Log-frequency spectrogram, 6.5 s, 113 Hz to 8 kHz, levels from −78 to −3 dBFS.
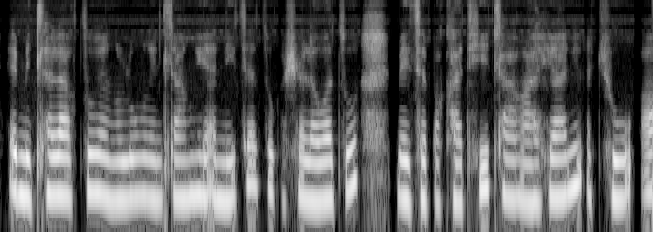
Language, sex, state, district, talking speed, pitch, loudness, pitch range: Mizo, female, Mizoram, Aizawl, 210 wpm, 215 Hz, -17 LUFS, 205-225 Hz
